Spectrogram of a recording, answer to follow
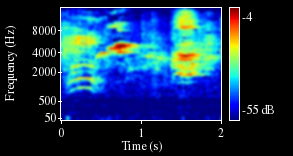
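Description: Faint bird calls: a few short calls, some near the start and more about midway and near the end, over a light background hiss.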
